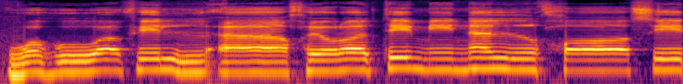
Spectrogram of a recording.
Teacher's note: را زیر کی وجہ سے باریک پڑا جائے گا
